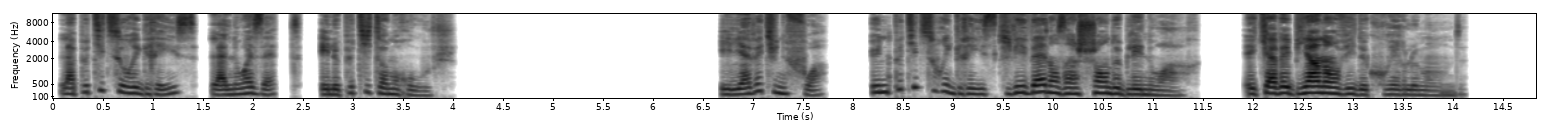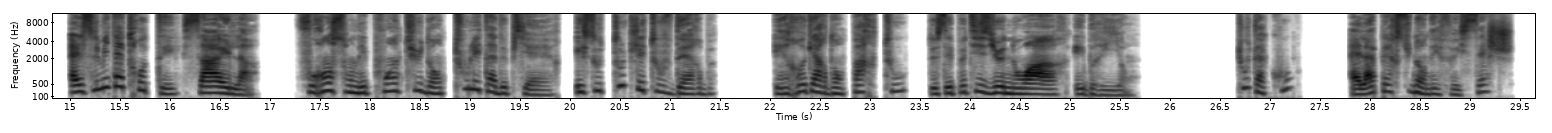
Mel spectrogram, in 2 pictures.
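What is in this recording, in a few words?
French audio book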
